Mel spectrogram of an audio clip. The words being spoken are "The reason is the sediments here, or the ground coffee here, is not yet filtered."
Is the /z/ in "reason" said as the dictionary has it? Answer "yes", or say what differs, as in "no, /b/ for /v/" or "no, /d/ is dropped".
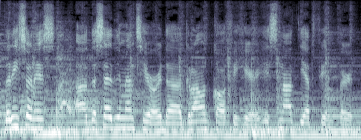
no, /s/ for /z/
